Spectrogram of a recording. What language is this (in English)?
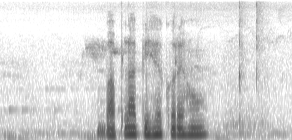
Santali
